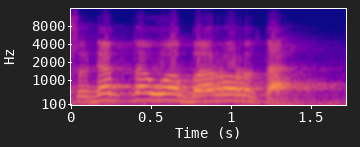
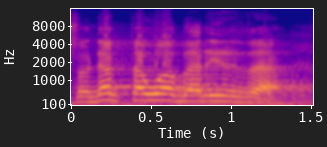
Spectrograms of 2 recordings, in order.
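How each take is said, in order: First: The last word has an o vowel in the middle. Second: The last word has an i vowel in the middle. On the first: The speaker calls it wrong. "bukan sodakta wa barorta" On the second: The speaker calls it right. "namun sodakta wa barirta"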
